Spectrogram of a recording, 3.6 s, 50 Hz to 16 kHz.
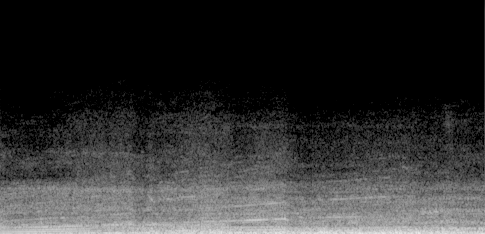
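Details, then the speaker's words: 2021 Kawasaki ZH2 with a supercharged 998 cc inline-four, ridden pushing hard: the engine pulls with rising tones over wind rush and a faint chirp on top, normal supercharger behaviour under load; the impeller-breaking-the-sound-barrier explanation is only a rumor. "you're pushing on a bit the supercharger does chirp a little bit and there was a rumor or a uh word going around that that chirp is when the actual impeller on the supercharger breaks the sound barrier not sure how true that is"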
